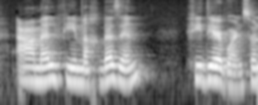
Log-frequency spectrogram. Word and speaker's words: أعمل: أعمل في مخبز في Dearborn. So notice this أعمل, you're going to pronounce the a sound followed by the hamza.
